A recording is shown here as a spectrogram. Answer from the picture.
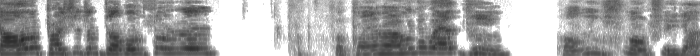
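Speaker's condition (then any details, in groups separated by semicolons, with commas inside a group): Parkinson's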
